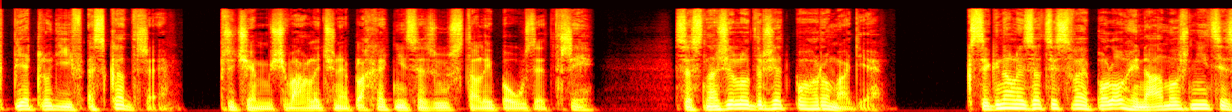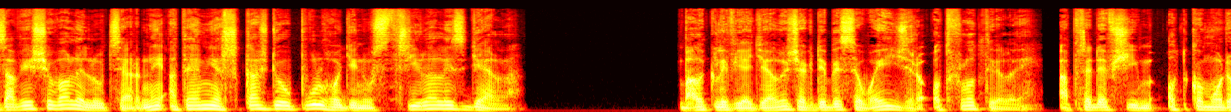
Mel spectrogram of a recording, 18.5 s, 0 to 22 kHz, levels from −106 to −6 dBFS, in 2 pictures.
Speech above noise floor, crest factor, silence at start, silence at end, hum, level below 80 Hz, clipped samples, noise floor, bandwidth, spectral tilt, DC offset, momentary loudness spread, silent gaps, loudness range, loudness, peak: 65 dB; 16 dB; 0.1 s; 0 s; none; -40 dBFS; under 0.1%; -80 dBFS; 16.5 kHz; -4 dB/octave; under 0.1%; 8 LU; none; 4 LU; -15 LUFS; 0 dBFS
